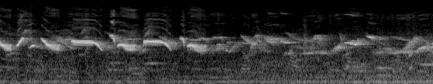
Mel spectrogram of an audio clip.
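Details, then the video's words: Chinese hwamei giving loud, rich whistled song phrases, rapidly repeated slurred notes sweeping up and down, varied and continuous, with a quieter buzzy stretch midway. "Angry Birds Dance and Sing| Iron Ax Blade Cut Wood| Bird Chinese Hwamei 2017"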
